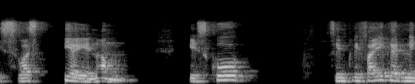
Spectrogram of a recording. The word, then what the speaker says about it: स्वस्त्ययनम: तो स्वस्ति और अयनम, लेकिन अगर हम लोग श्लोक में स्वस्ति अयनम बोलेंगे तो वो सही उच्चारण नहीं रहेगा। हम लोग को एक साथ बोलना है स्वस्त्ययनम संधि करके, इदम स्वस्त्ययनम, और पुंसाम,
